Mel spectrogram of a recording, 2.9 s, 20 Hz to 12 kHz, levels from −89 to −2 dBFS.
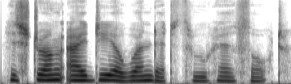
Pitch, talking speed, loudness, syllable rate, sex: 180 Hz, 145 wpm, -16 LUFS, 3.7 syllables/s, female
